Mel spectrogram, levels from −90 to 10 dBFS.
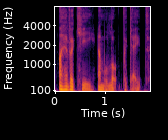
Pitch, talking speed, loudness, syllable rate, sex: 95 Hz, 280 wpm, -23 LUFS, 5.7 syllables/s, male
